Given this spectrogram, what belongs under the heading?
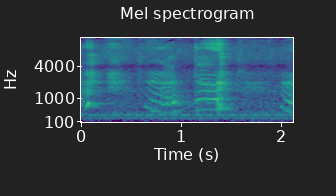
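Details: Young child asked to cry as if in pain, acting: brief whimpering, wavering cries.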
